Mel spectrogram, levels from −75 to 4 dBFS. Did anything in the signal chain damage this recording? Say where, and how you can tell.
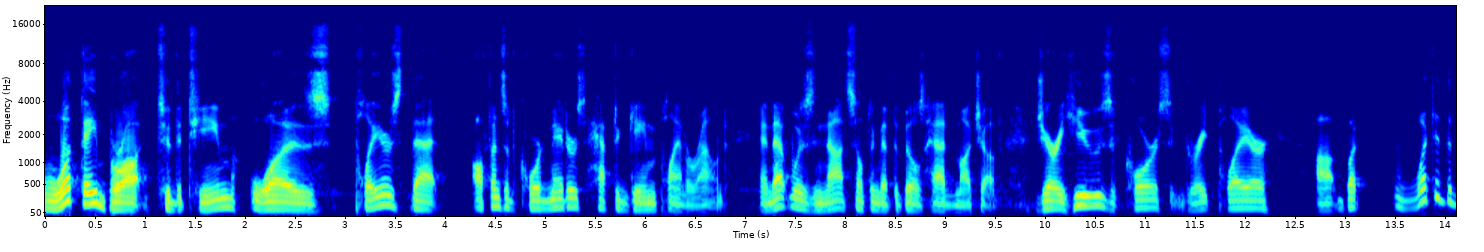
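Yes. The damage starts at the input, before any processing. There are two bursts of microphone overload, from 0.15 to 0.22 s and from 0.7 to 0.9 s, just before "to the team." The loudest peaks sound flattened and crackly, with a harsh buzzy edge. The first burst runs about 5 dB past full scale, and a fair share of its samples are cut off. The second runs about 3 dB over, with fewer samples cut. The likely cause is a microphone input set too hot, so the converter ran out of headroom and sheared the tops off the waveform.

Right after that, at 1.02 s, just before "to the team," the microphone volume is stepped down. The voice and the background both fall by about 4 dB at once, with no gradual fade. That single abrupt drop straight after a distorted peak points to call processing. The software likely detected the clipping and cut the device's input volume in one step to stop it.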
